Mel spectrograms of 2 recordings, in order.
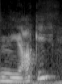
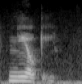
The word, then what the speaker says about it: gnocchi: I know she says gnocchi, but the proper pronunciation is gnocchi.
